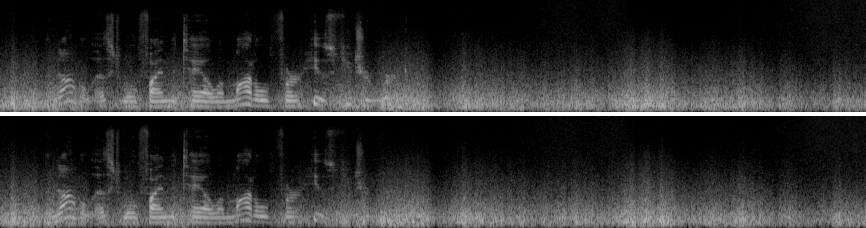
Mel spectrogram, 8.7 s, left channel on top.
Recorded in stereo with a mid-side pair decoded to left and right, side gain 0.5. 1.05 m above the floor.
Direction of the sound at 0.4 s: 20° right.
